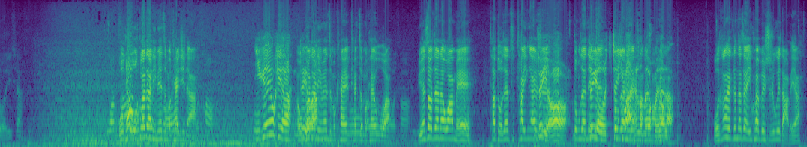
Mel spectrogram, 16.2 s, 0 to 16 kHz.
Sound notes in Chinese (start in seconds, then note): 1.9 歇斯底里; 3.3 歇斯底里; 7.0 歇斯底里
